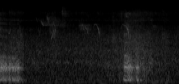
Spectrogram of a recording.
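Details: Hen bringing her chicks back to the nest to roost, uttering two drawn-out, throaty calls separated by a pause of about one and a half seconds, soft chick peeps in between.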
